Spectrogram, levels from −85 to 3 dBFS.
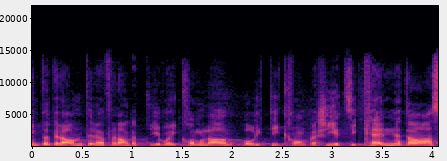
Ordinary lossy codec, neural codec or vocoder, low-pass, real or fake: Opus, 64 kbps; codec, 44.1 kHz, 2.6 kbps, SNAC; 14.4 kHz; fake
